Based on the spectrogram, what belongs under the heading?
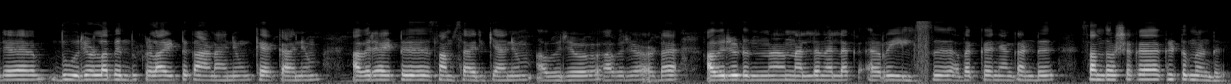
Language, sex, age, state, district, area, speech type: Malayalam, female, 45-60, Kerala, Ernakulam, rural, spontaneous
